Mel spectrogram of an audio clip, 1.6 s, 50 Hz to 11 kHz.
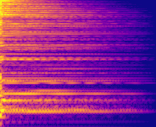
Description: S_ride1_1.wav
